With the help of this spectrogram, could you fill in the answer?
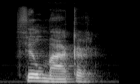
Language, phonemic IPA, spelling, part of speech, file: Dutch, /ˈfɪlᵊˌmakər/, filmmaker, noun, Nl-filmmaker.ogg
- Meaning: filmmaker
